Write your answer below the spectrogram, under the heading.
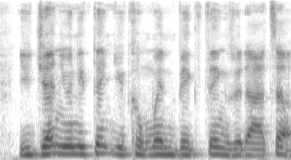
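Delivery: ordinary delivery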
